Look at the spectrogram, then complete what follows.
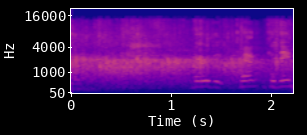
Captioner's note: some Applause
